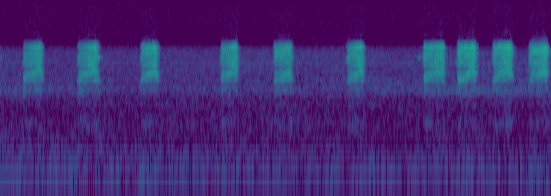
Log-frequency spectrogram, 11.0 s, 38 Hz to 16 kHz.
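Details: Barn owl screeching at the nest around 10:22 PM on 22 January 2016 during a mouse delivery: spaced, hoarse, hissing bursts that bunch into a quicker run of four near the end, over a constant low hum.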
